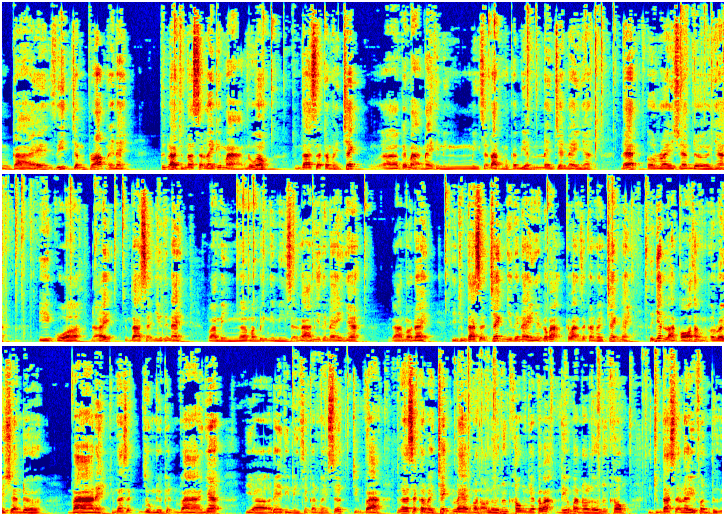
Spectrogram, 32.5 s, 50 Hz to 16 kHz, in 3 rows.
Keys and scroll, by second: 3.7 ctrl+c, 4.7 ctrl+v, 13.0 ctrl+v, 15.5 ctrl+c, 18.2 ctrl+v, 24.3-25.7 typing, 27.3 ctrl+v.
